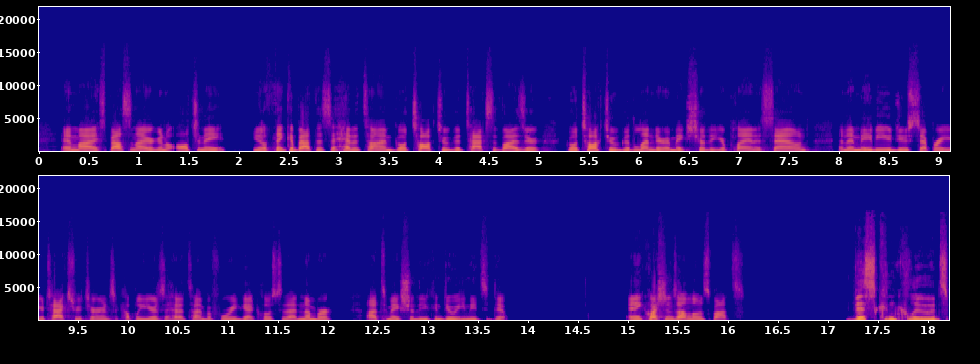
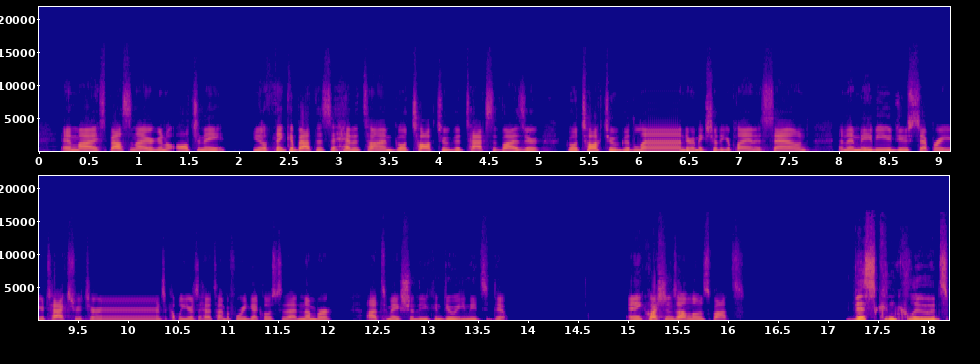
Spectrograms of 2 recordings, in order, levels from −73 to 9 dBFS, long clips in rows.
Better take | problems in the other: first | audio freezing; at 6 s and at 9.5 s for 0.5 s

